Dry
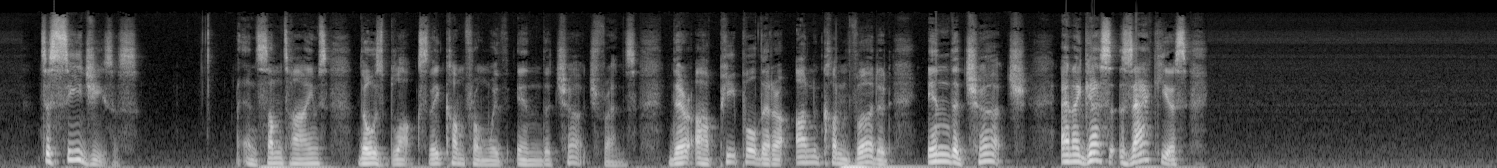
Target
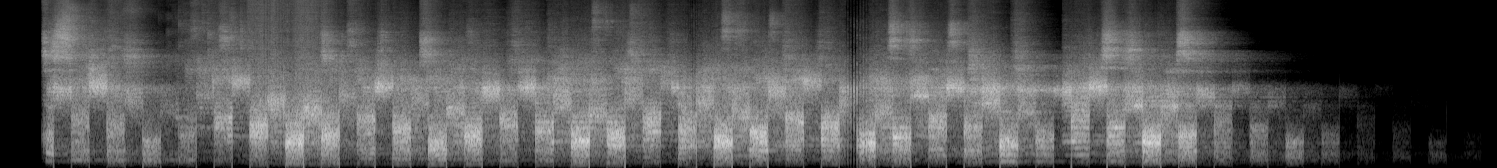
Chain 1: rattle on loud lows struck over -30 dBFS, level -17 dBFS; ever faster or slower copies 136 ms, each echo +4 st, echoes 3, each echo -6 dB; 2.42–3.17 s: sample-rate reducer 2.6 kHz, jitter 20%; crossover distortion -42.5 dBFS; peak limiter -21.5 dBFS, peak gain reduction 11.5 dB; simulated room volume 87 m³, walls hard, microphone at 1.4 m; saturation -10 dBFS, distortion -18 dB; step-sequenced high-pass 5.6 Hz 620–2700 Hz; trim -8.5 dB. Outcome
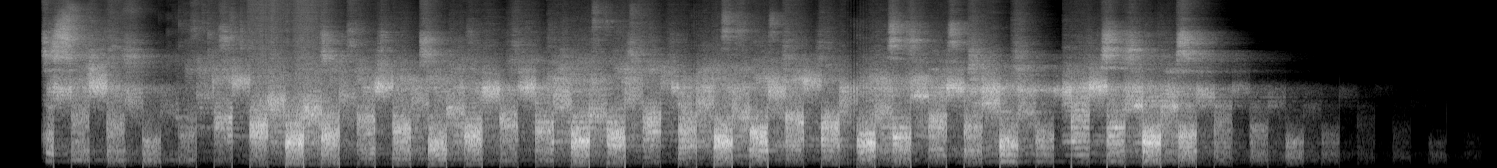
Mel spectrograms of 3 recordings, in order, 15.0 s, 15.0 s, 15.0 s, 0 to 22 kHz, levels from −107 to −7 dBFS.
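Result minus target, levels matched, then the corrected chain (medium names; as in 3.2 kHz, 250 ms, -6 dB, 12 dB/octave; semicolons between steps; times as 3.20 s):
saturation: distortion -6 dB
rattle on loud lows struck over -30 dBFS, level -17 dBFS; ever faster or slower copies 136 ms, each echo +4 st, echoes 3, each echo -6 dB; 2.42–3.17 s: sample-rate reducer 2.6 kHz, jitter 20%; crossover distortion -42.5 dBFS; peak limiter -21.5 dBFS, peak gain reduction 11.5 dB; simulated room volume 87 m³, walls hard, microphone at 1.4 m; saturation -16 dBFS, distortion -11 dB; step-sequenced high-pass 5.6 Hz 620–2700 Hz; trim -8.5 dB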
